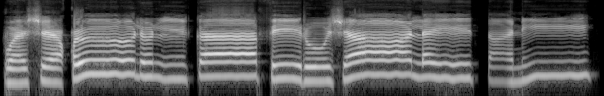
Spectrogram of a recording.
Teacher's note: یا کو لمبا کرنا ہے کھڑی زبر کی وجہ سے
